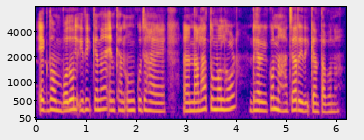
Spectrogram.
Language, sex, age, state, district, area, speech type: Santali, female, 18-30, Jharkhand, East Singhbhum, rural, spontaneous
